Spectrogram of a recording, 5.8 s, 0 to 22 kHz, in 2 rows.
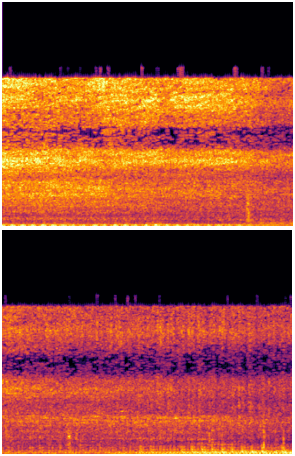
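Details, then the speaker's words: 1968 Impala, 300 hp 327 V8 with Turbo 400, reportedly off the road about 40 years, fed gas from a bottle after only cleaning the points: low, steady, even idle lope with no misses or knocks. "all I did was clean the points off and left everything else alone and it's just sitting here idling"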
